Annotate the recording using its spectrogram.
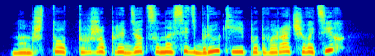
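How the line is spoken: Horrified squeak. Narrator (Russian): в ужасе пискнула девушка

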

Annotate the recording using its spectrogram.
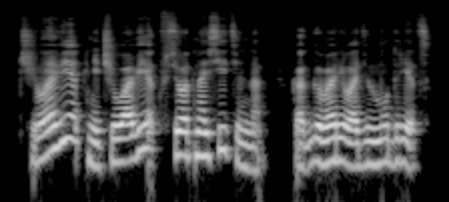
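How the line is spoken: Old woman grumbling. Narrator (Russian): проворчала бабка

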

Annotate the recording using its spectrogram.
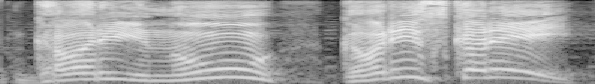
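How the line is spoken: Student shouting. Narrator (Russian): закричал студент

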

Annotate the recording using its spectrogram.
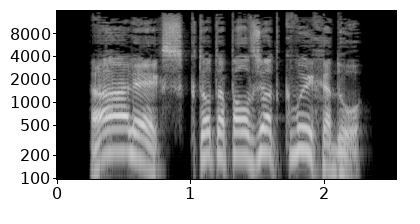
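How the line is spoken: Shouting at full voice. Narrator (Russian): Во всю силу легких прокричал Холден

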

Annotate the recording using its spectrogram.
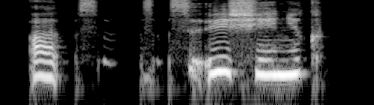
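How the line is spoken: Stammering again. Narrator (Russian): Я снова стала заикаться

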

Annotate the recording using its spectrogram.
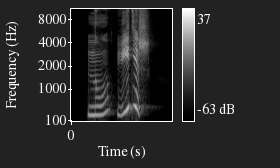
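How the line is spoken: Delighted exclamation. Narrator (Russian): восторженно воскликнула, словно все это было делом ее рук

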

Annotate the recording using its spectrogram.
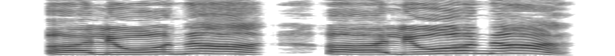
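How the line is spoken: Hysterical shouting. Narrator (Russian): истерично закричала Фаина Семеновна

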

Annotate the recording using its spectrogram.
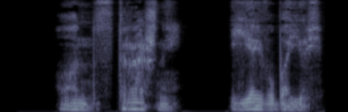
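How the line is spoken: Girl's quiet confession. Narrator (Russian): тихо призналась девушка

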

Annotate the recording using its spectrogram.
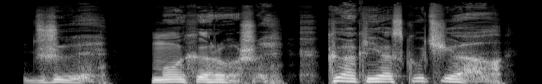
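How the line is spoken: Hoarse wheeze. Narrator (Russian): прохрипел Макс

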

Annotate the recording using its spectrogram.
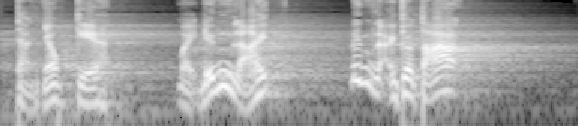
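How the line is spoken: Furious roar. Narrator (Vietnamese): Đại quỷ gào lên phẫn nộ

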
